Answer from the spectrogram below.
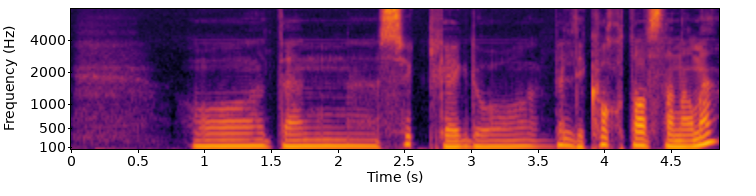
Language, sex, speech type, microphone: Norwegian, male, spontaneous, Sennheiser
